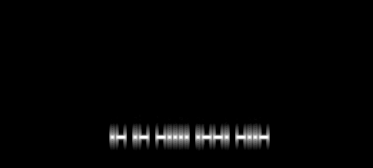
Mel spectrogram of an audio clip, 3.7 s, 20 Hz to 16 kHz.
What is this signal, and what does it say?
Morse code, heard as a keyed tone, about 38 wpm, 700 Hz. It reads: AA6PX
